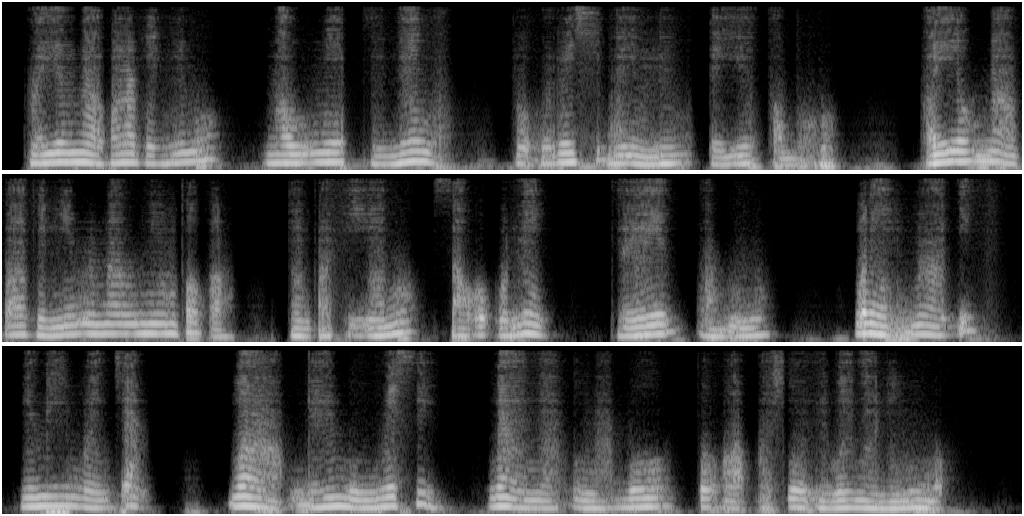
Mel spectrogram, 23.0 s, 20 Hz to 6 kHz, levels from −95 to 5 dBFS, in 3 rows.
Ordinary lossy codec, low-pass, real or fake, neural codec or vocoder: none; 5.4 kHz; fake; codec, 44.1 kHz, 0.9 kbps, DAC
